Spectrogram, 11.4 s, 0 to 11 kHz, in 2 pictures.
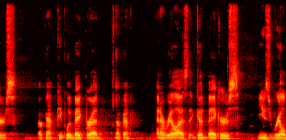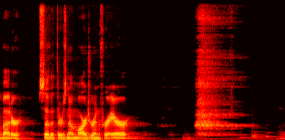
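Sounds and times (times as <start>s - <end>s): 
speech: 0.0s - 8.4s
heavy drawn-out exhale: 9.6s - 10.7s.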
